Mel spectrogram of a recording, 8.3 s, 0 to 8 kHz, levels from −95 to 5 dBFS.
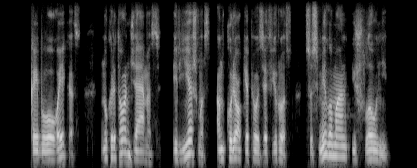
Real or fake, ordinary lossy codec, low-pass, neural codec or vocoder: real; Opus, 24 kbps; 7.2 kHz; none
